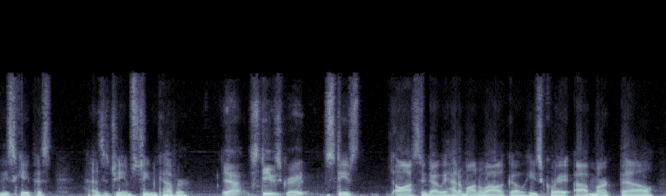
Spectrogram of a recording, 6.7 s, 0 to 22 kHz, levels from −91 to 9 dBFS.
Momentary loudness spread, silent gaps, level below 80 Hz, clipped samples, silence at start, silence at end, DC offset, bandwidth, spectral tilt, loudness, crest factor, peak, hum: 7 LU; none; -38 dBFS; under 0.1%; 0 s; 0.1 s; under 0.1%; 14 kHz; -6.5 dB/octave; -16 LUFS; 14 dB; -2 dBFS; none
